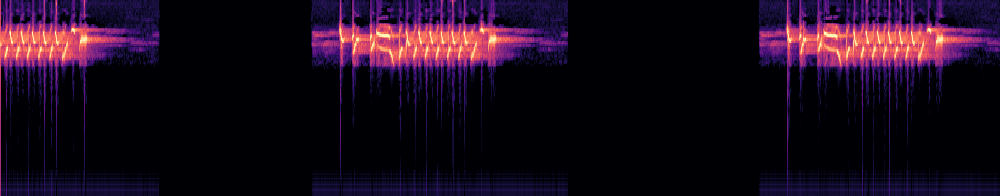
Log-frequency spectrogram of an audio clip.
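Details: Three separate goldfinch song bursts, from a recording meant for teaching hybrid chicks to sing, spaced about three seconds apart. Each is a quick, high, twittering rattle of repeated notes with a short scratchy opening. No background sound.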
